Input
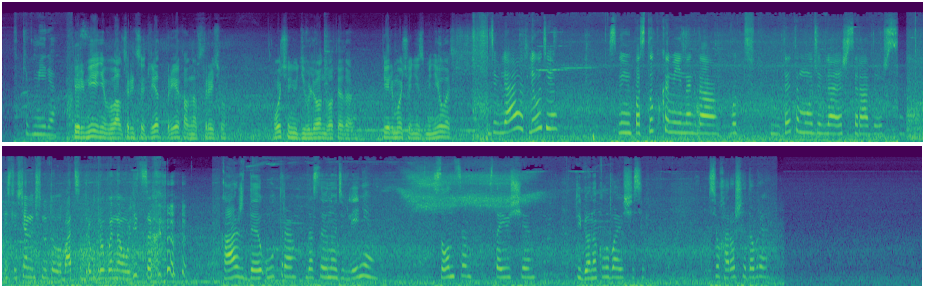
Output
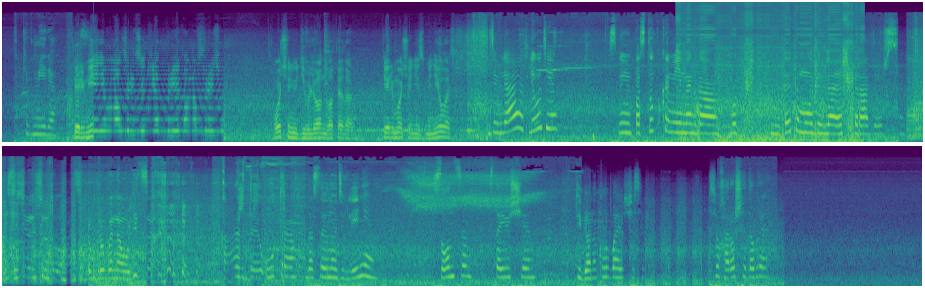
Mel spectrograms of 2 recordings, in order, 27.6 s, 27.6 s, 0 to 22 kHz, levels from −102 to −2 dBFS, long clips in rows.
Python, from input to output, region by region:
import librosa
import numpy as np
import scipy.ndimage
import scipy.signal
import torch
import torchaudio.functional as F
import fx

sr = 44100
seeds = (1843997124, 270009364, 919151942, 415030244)

y = fx.chain(x, sr, fx.highpass(hz=49.0, slope=12),
    fx.robotise(hz=329.0),
    fx.flanger_cancel(hz=1.7, depth_ms=2.5), at=(1.36, 3.32))
y = fx.chain(y, sr, fx.highpass(hz=110.0, slope=12),
    fx.env_flatten(amount_pct=100), at=(6.97, 7.49))
y = fx.chain(y, sr, fx.sample_hold(seeds[0], rate_hz=9100.0, jitter_pct=0),
    fx.env_flatten(amount_pct=70), at=(10.1, 12.93))
y = fx.chain(y, sr, fx.highpass(hz=190.0, slope=12),
    fx.over_compress(threshold_db=-30.0, ratio=-0.5),
    fx.doubler(ms=21.0, db=-2.5), at=(13.64, 15.11))
y = fx.chain(y, sr, fx.tilt_eq(slope=2.0),
    fx.over_compress(threshold_db=-27.0, ratio=-0.5),
    fx.echo_feedback(ms=212, feedback_pct=39, wet_db=-10.5), at=(15.97, 18.36))
y = fx.chain(y, sr, fx.lowpass(hz=4300.0, slope=12),
    fx.chopper(hz=4.2, depth_pct=65, duty_pct=60),
    fx.doppler_dist(depth_ms=0.13), at=(22.5, 24.54))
